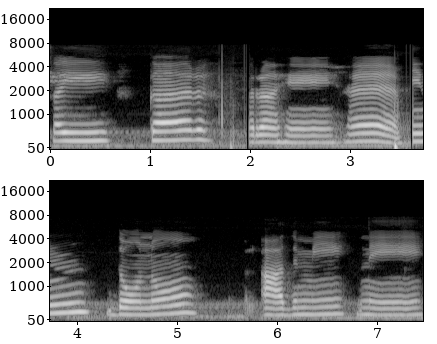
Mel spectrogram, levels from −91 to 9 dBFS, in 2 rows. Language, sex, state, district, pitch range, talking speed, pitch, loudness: Hindi, female, Punjab, Fazilka, 195-240 Hz, 65 wpm, 205 Hz, -15 LUFS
